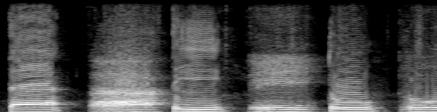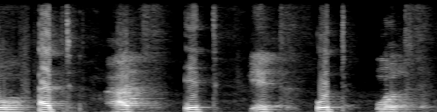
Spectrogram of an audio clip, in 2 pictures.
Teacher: Jadi sekali huruf ta itu huruf yang tipis, kemudian dia syiddah dan juga hams. Jadi hurufnya itu kuat, akan tetapi nafasnya bocor, nafasnya mengalir seperti itu.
